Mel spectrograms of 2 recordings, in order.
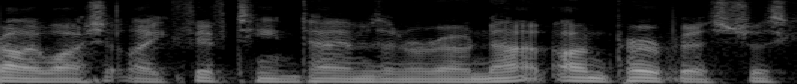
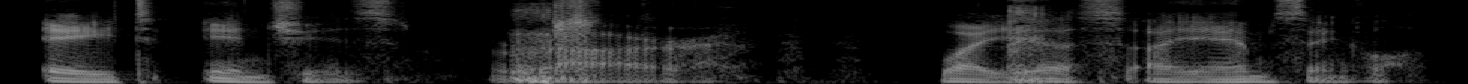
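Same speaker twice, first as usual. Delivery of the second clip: put-on, mock-creepy voice. Describing people met on a night out, imitating a really creepy guy in a put-on creepy voice. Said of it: "I'll try to do this in a creepy voice".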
